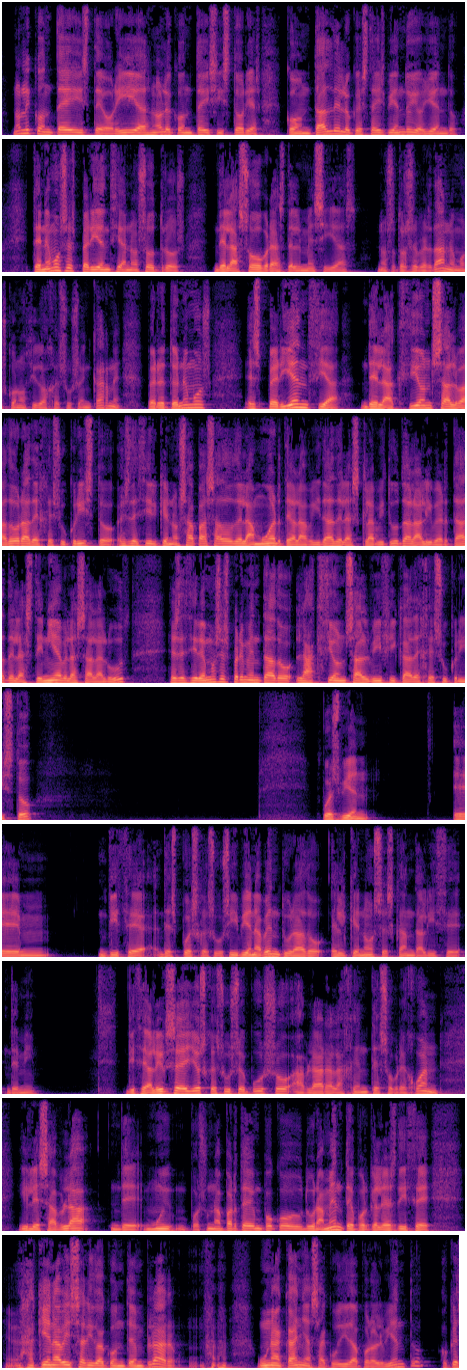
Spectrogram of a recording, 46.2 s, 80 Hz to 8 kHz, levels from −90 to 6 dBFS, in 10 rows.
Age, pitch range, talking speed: 30-49, 110-135 Hz, 175 wpm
